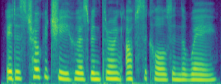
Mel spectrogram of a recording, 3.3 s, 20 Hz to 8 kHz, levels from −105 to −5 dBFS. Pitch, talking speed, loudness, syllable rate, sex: 210 Hz, 200 wpm, -17 LUFS, 5.2 syllables/s, female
